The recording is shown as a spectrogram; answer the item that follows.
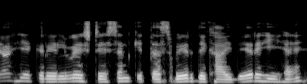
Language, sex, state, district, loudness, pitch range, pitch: Hindi, male, Uttar Pradesh, Lucknow, -17 LUFS, 125-145 Hz, 135 Hz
